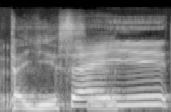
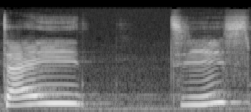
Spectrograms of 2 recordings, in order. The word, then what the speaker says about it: Thaïs: Comment il prononce? Thaïs. Taïtis, puis des fois Anaïs.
